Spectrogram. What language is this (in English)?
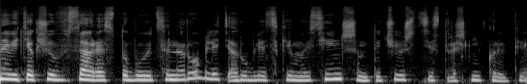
Ukrainian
